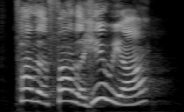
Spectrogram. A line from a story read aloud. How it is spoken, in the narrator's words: Gretel called out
